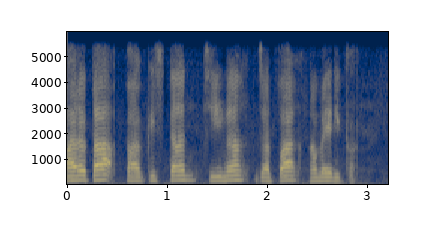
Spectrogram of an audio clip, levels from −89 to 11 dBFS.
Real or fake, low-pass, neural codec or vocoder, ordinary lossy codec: fake; 5.4 kHz; codec, 16 kHz, 2 kbps, FreqCodec, smaller model; none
